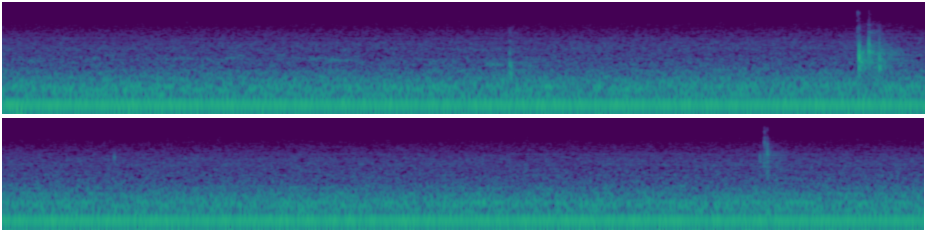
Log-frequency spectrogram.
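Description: Steady low hum of a running kitchen appliance, with one sharp tap a little over four seconds in and a fainter tap near the end.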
